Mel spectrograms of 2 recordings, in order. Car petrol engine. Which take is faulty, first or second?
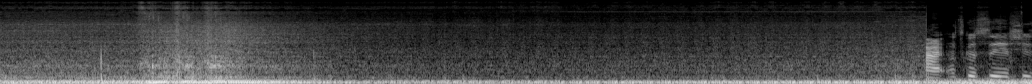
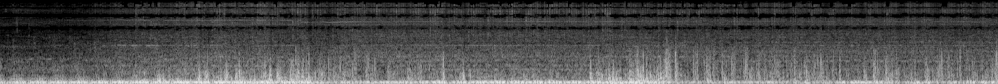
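second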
